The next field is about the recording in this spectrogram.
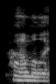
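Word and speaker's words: Kamala: like KLA Harris I'm kamla Harris yeah by the way here's how to pronounce my name KLA Harris yeah I'm you don't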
